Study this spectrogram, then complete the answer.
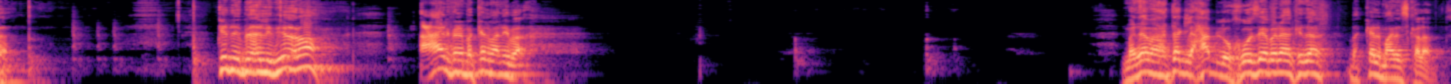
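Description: An older man speaks calmly and clearly, close to a microphone.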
